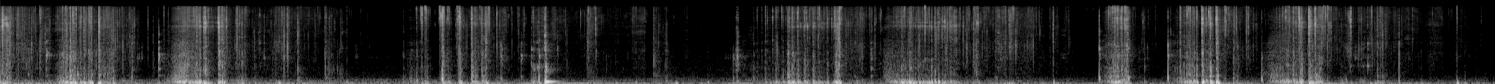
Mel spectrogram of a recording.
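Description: A palm-sized solid oval bar of dry white soap with a pink painted shell is held in the hand and shaved with a small metal blade. The result is a series of dry, crisp scraping and crumbling strokes with a low, thumpy body and bright, papery edges, separated by short quiet gaps.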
